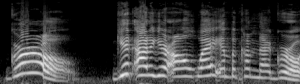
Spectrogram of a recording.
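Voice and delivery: loud, high-pitched telling-off; exasperated scolding. Acted. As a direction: fire back at her, high and loud. Scolding reply to girls' messages.

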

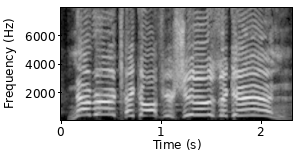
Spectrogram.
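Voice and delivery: dad losing it at the kids, high mock outrage; fed-up dad. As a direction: snap it like a dad who has had it. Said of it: "you say the stupidest things".

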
